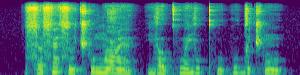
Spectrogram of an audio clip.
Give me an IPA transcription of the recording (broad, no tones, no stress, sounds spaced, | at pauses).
s ə s ɛ̃ s ɯ t͡ʃʼ u ŋʷ ə̃ ʕ ɛ̃ | j ʌ kʷʰ æ j ɯ kʷʰ ʌ kʷ i ɡ ə t͡ʃʼ ũ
